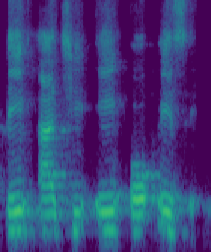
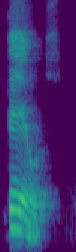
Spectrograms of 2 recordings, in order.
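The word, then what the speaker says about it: θεός: es theos, o sea, T-H-E-O-S. Podemos decir teos, pero se leería theos.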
